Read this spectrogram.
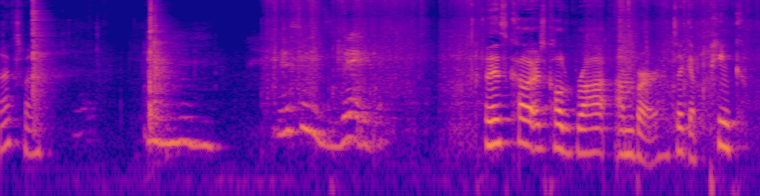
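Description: Paper rustles and crinkles as a gift bag is opened.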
